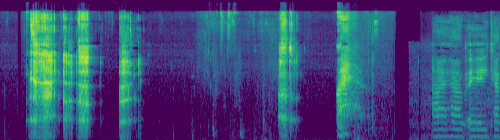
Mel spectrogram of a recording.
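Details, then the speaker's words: Woman burping deliberately after drinking soda and sucking in air: several loud, rough burps in a row, then quieter belches, with a brief burst of music at the end; voluntary burping. "so I'm going to try to show you how like I do the burp so I start with like sucking in air so like when I do it I go like"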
